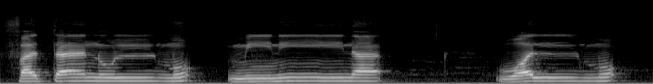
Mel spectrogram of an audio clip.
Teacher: واو پر آپ چھوٹا سا حمزہ دیکھ رہے ہیں، لہٰذا یہ حمزہ پڑھا جائے گا، واو کو ہم نہیں پڑھیں گے، حمزہ کو جھٹکے کے ساتھ پڑھیں گے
